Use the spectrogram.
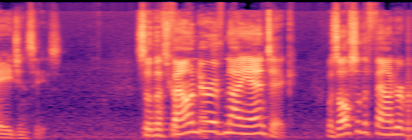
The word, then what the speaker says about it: Niantic: So, Niantic, is that how you pronounce the company? Niantic.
